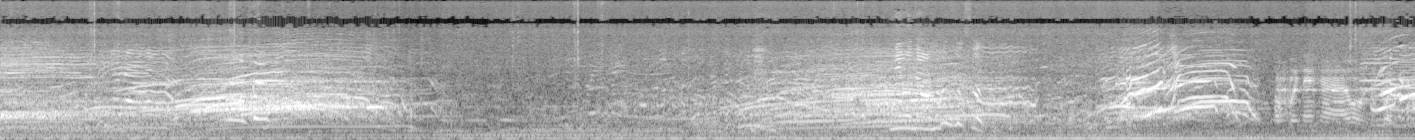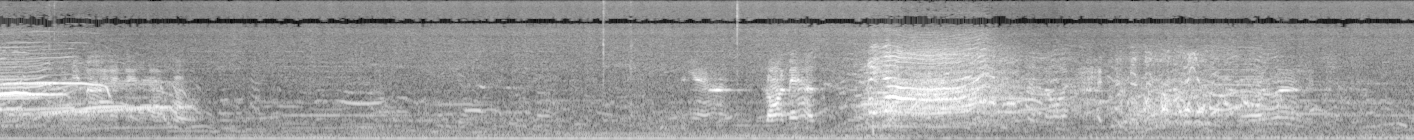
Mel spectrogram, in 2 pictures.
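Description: A young man speaks through a megaphone, loud and slightly distorted.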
